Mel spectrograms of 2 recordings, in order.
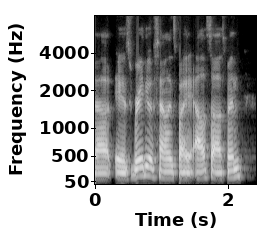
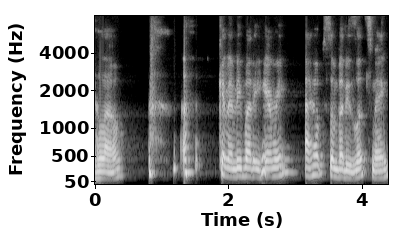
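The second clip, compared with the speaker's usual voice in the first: giggling mid-line, breaking up, laughing through words; 3 semitones higher than usual. Trying to open a podcast recording, laughing while talking. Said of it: "I can't do it without laughing".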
